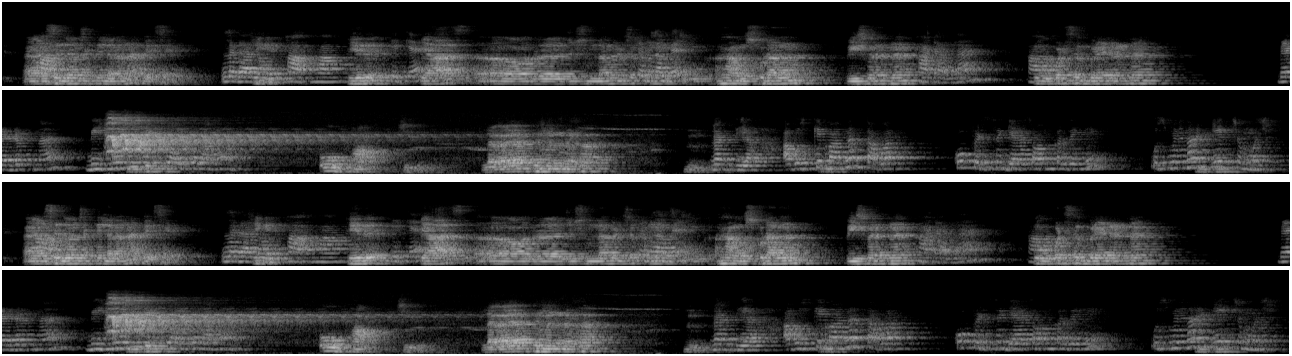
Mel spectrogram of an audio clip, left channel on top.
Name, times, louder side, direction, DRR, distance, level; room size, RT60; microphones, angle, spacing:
voice 1, 0.2-1.7 2.5-2.7 3.5-3.7 4.2-8.0 8.4-9.0 10.3-11.5 14.1-14.5 16.0-16.6 16.8-17.1 17.7-18.8 19.7-19.9 24.8-25.1, right 1 dB, 45° right, -4 dB, 1.4 m, -27 dB
voice 2, 2.2-3.4 3.9-4.2 6.4-6.8 9.2-9.8 10.3-10.5 12.8-13.4 13.7-15.2 18.3-18.7 20.0-21.9 22.4-23.8 24.4-25.6, left 2 dB, 85° left, -2 dB, 1.1 m, -33 dB
Bird vocalization bird call bird song, 13.9-18.1 18.7-19.4, left 1 dB, 25° left, 1.1 m, -27 dB
5.2 x 3.6 x 2.7 m, 0.91 s
head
